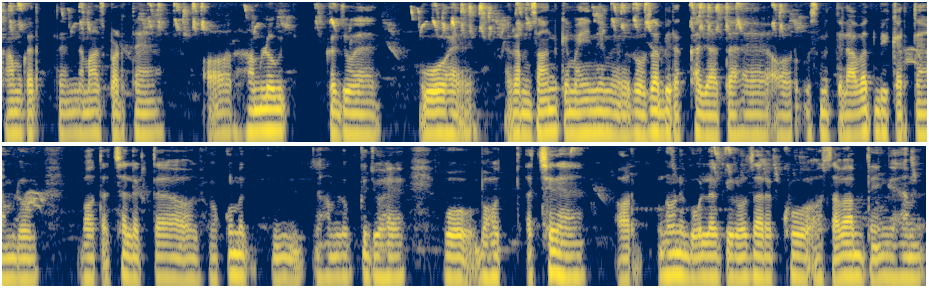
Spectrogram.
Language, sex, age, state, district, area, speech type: Urdu, male, 18-30, Bihar, Khagaria, rural, spontaneous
